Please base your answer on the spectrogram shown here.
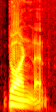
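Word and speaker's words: John Donne: पहला सवाल, when was जॉन डन born? इसकी प्रोनाउंसिएशन में बहुत सारे स्टूडेंट्स को प्रॉब्लम होती है। कोई डोने, डॉने, डन, डॉन कुछ भी पढ़ता है, बट the correct वन इज जॉन डन।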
